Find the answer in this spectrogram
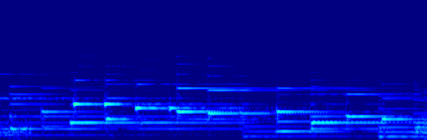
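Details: Only piano music is heard, a slow melody of sustained notes with no animal sounds.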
